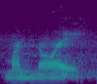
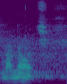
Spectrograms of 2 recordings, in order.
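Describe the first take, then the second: First: The final consonant sounds like English 'y'. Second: The final consonant sounds like English 'j'. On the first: "People pronounce my name as Manoy" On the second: "it is not going to be pronounced as Manoj"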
